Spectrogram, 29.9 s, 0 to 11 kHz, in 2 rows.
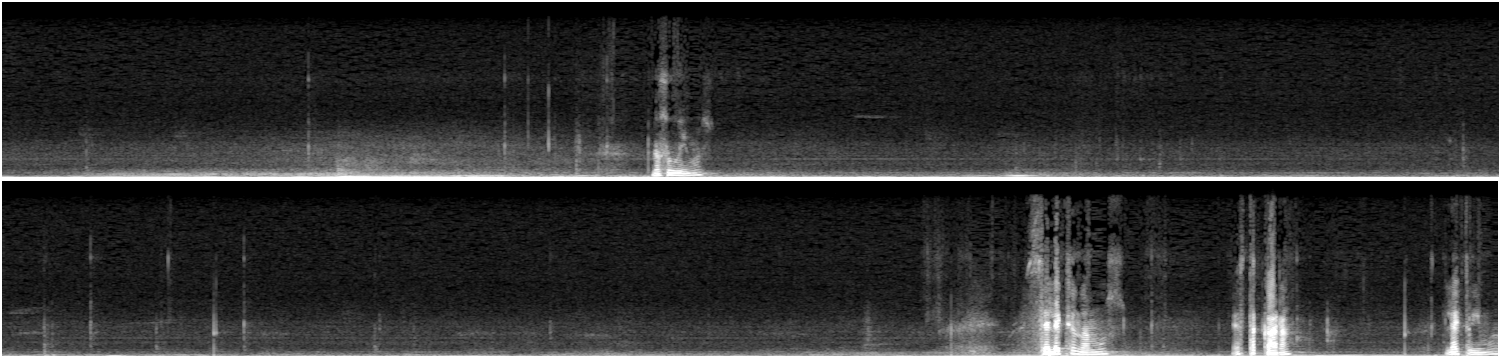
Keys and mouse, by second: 0.2 click, 4.2 click, 6.4 click, 11.6 a, 12.0 KP_4, 12.1 KP_4, 13.4 KP_2, 14.1 KP_4, 15.8 KP_4, 15.8 z, 16.5 b, 18.8 click, 20.4 a, 20.8 z, 22.8 KP_6, 23.2 KP_6, 23.8 KP_8, 24.7 KP_8, 27.7 click, 28.8 right click.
